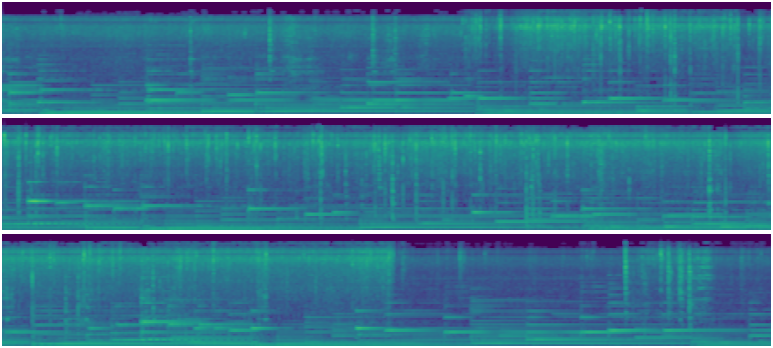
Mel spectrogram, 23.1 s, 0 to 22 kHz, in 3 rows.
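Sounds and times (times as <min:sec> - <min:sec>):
background music with held notes: 0:00.0 - 0:23.0
food sizzling in a pan: 0:00.0 - 0:23.0
metal spatula scraping pan: 0:02.6 - 0:04.4, 0:10.8 - 0:18.2, 0:21.6 - 0:22.6.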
